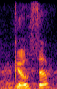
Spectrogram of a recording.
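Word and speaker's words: Gose: the key lime pie go sir for those who don't how to pronounce it it's G OSE it's nice its light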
